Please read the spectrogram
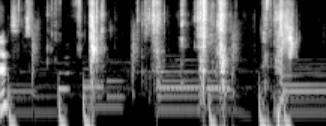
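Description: Plastic foil wrapper of a trading-card pack crinkling and tearing as it is ripped open, in several short bursts of rustling, over steady background music.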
